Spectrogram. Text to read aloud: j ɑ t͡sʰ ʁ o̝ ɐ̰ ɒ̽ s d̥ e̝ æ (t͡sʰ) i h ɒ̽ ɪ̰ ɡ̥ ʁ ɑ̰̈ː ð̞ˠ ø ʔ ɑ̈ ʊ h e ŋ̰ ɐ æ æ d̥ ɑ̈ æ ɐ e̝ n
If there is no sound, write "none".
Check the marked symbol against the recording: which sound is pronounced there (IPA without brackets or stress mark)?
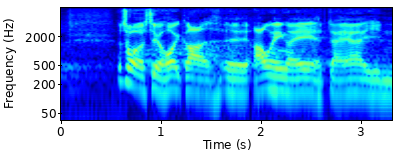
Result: none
